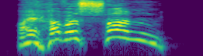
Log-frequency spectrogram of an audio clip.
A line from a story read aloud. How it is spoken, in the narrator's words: he boomed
